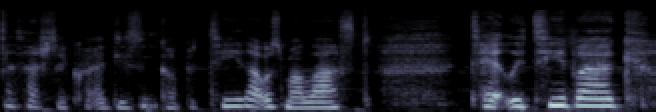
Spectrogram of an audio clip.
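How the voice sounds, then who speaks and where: A woman's voice: fairly high pitch, fast talker, darkish tone, breathy edge, faint music behind. A middle-aged woman hosting a casual livestream, rambling and chatting in reply to viewer comments. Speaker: radio show host on a livestream.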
